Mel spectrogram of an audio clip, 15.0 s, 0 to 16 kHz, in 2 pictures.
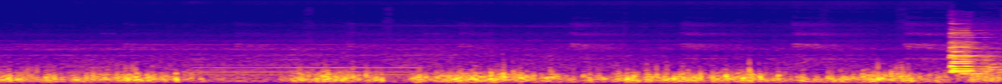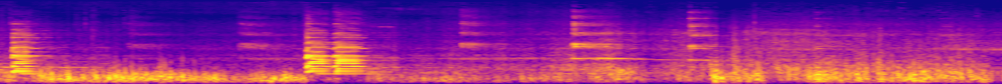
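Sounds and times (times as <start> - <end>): train rumbling on rails: 0.0 - 15.0
train horn chord blasts: 7.2 - 8.2, 9.8 - 10.6.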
